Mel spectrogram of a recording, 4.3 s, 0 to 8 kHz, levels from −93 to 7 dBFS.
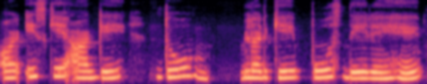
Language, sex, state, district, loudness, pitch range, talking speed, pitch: Hindi, female, Sikkim, Gangtok, -11 LUFS, 230-265 Hz, 125 wpm, 240 Hz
